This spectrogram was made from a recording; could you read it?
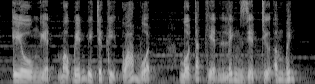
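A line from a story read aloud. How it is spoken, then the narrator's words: Muttered incantation. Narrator (Vietnamese): miệng tôi lẩm bẩm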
